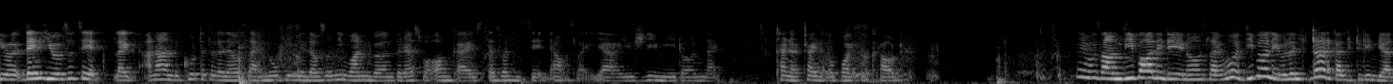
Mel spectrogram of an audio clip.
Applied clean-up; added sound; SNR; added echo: none; Zipper (clothing); 20 dB; none.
